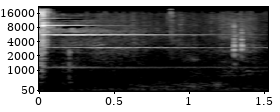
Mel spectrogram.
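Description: A single hand bell strike rings out clearly, its bright metallic tone hanging and slowly fading over a second and a half, with no one speaking.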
